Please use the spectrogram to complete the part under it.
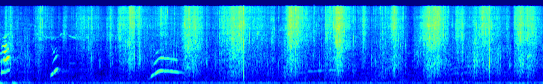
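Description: Footsteps rustle through low leafy plants.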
